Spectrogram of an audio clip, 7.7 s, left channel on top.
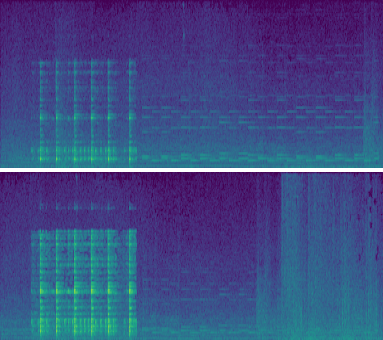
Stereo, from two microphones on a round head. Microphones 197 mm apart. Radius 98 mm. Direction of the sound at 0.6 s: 70° right (ahead or behind).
